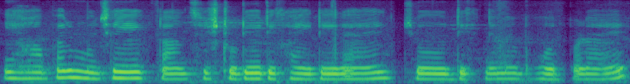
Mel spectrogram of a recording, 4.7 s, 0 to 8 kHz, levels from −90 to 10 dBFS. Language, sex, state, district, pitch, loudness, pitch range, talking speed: Hindi, female, Madhya Pradesh, Dhar, 200 Hz, -15 LUFS, 190-220 Hz, 200 wpm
